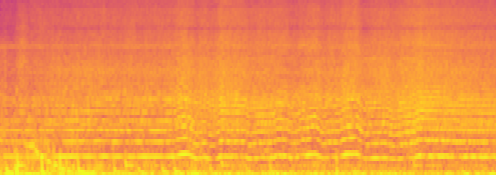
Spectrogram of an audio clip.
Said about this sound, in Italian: Quelle che sentiamo sono le eliche di un drone. Siamo in un parco a Milano, parco di Montestella,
